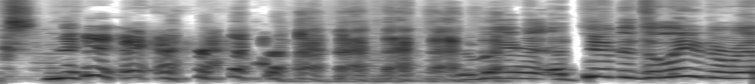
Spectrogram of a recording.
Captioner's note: laughing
